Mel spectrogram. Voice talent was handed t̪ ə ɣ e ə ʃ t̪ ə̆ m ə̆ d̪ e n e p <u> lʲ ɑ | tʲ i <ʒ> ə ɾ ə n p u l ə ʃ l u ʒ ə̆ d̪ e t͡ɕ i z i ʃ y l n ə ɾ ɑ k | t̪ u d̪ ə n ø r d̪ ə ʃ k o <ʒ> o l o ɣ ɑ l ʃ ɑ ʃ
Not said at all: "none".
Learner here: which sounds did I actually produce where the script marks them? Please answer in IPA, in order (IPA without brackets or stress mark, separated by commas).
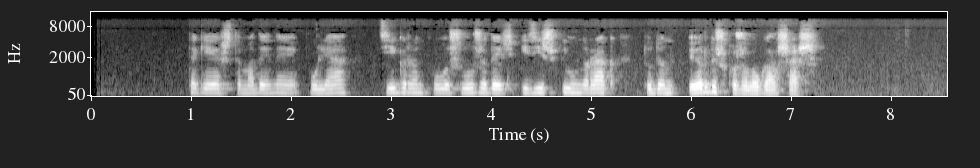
u, ɣ, ʒ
